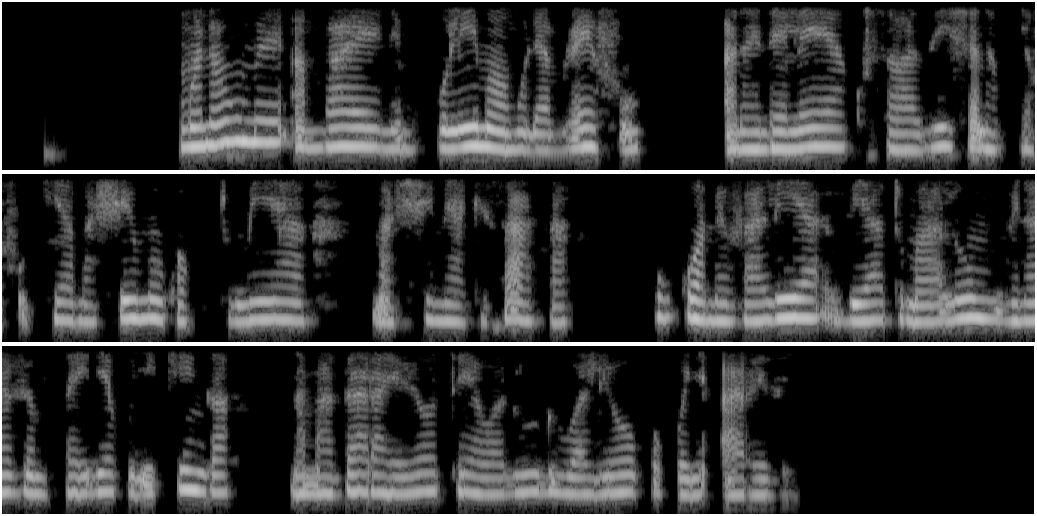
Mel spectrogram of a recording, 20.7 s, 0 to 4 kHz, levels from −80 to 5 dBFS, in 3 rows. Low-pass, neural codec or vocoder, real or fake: 3.6 kHz; vocoder, 44.1 kHz, 128 mel bands every 256 samples, BigVGAN v2; fake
